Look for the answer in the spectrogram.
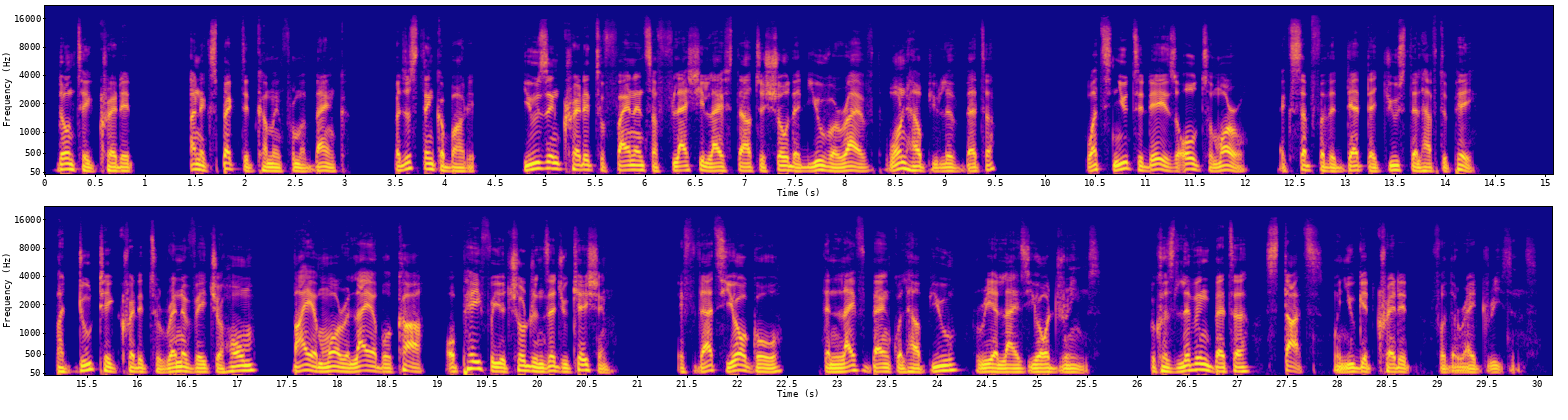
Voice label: English Corporate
